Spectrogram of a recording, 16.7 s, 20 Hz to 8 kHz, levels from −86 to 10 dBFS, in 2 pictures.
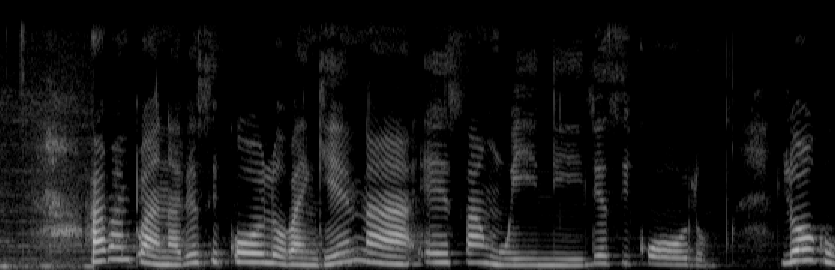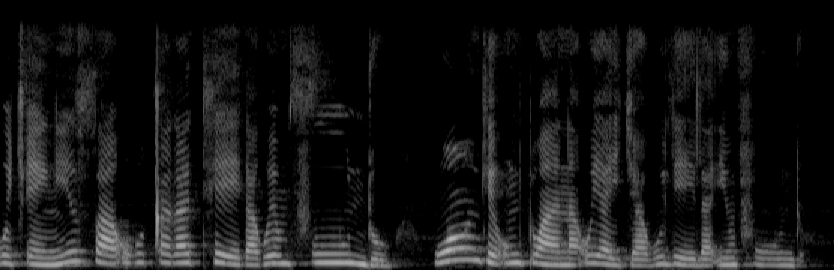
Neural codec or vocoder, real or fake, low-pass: none; real; 7.2 kHz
